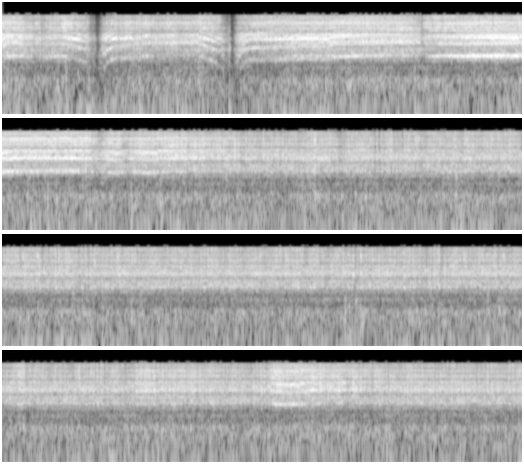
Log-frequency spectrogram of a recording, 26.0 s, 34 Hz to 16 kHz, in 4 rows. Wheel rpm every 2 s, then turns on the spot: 170, 160, 220, 220, 230, 240, 230, 230, 230, 230, 230, 230, 230.
none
